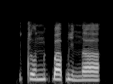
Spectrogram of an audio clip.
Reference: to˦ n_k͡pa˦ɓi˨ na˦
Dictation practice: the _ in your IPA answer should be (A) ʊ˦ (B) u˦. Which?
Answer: A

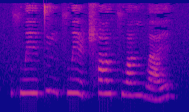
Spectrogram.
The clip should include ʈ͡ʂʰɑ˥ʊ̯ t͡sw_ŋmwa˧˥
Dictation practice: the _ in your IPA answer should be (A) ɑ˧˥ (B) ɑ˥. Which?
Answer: B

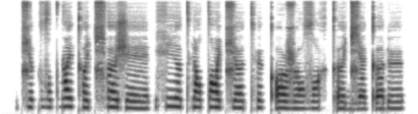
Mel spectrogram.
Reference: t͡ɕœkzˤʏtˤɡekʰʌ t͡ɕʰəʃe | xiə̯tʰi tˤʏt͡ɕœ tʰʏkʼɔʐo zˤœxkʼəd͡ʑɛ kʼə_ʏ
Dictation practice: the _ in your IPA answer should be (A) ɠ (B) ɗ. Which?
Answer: B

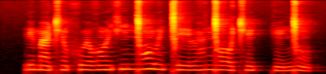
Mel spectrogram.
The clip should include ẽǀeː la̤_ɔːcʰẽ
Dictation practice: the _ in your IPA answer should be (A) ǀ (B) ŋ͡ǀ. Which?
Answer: B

